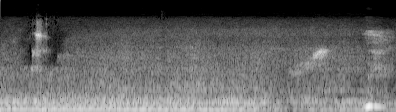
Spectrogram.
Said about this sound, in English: Okay, we're listening to the truck passing. It's a plane. A plane. Oh, it's a plane.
